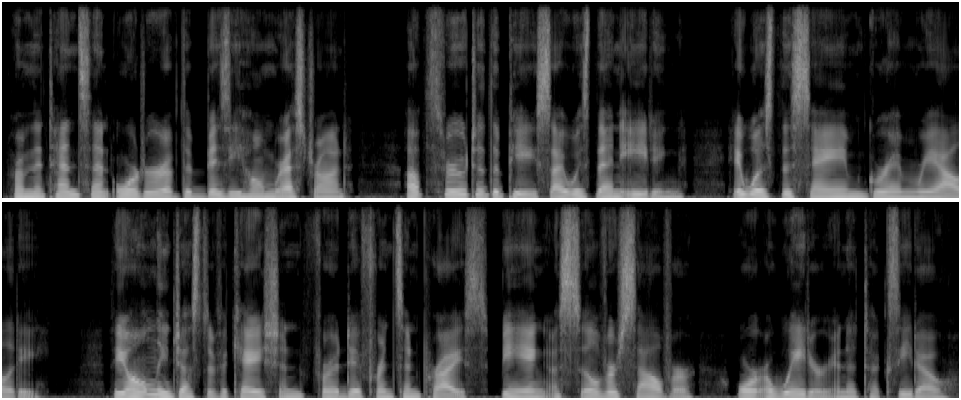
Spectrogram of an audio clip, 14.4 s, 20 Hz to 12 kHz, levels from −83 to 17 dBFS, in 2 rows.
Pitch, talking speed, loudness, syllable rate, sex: 175 Hz, 180 wpm, -19 LUFS, 5.1 syllables/s, female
